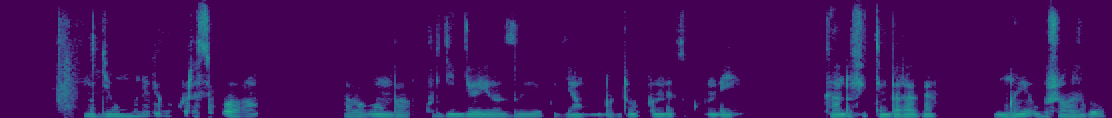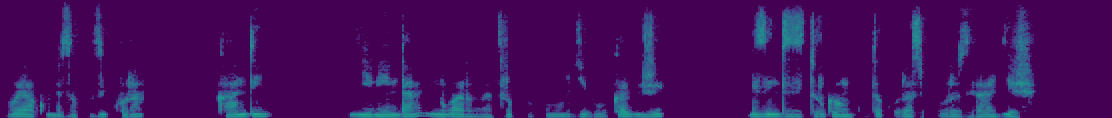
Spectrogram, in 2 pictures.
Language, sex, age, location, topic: Kinyarwanda, female, 18-24, Kigali, health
